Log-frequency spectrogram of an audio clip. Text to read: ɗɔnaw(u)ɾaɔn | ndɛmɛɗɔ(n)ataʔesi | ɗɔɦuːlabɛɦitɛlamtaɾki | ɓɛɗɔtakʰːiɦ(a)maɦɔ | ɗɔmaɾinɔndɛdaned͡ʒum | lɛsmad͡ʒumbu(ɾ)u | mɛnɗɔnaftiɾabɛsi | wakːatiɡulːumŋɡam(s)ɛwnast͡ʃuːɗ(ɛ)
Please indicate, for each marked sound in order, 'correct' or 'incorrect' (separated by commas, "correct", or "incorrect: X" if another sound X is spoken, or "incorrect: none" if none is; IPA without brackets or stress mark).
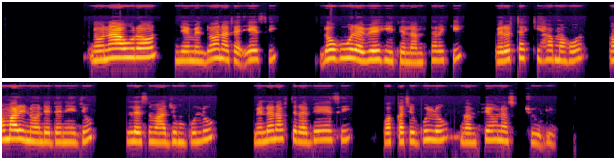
correct, correct, correct, incorrect: l, incorrect: f, incorrect: i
